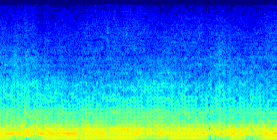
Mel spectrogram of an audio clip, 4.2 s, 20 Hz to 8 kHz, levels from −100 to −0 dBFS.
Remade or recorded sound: remade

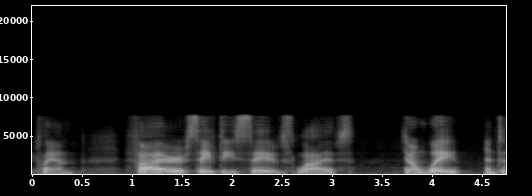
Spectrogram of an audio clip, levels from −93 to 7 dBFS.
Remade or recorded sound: remade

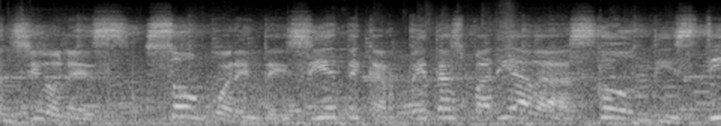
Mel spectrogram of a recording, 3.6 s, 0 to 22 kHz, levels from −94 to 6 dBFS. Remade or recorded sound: recorded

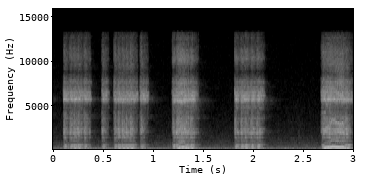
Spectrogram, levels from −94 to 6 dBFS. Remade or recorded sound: recorded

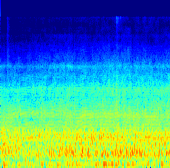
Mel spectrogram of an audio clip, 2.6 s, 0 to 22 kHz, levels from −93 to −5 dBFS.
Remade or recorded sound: remade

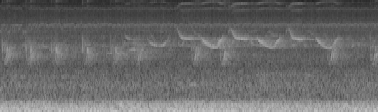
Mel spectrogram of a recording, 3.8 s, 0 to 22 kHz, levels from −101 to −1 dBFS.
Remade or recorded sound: recorded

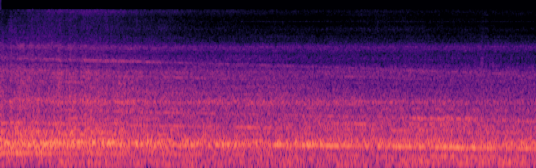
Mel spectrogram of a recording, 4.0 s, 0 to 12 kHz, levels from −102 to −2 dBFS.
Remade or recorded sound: recorded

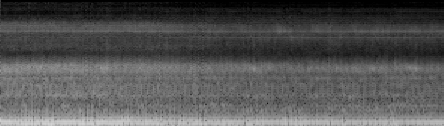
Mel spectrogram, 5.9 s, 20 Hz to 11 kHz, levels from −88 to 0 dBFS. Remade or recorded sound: remade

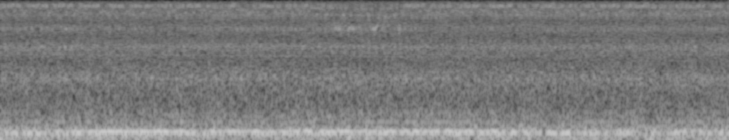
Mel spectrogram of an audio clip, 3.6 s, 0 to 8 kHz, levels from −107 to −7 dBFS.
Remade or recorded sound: recorded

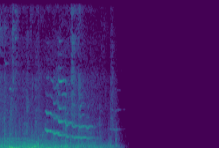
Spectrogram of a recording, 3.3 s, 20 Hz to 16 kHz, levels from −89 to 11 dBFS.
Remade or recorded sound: recorded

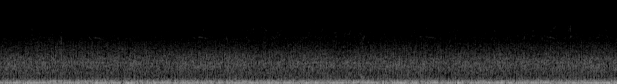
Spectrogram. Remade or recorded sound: remade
